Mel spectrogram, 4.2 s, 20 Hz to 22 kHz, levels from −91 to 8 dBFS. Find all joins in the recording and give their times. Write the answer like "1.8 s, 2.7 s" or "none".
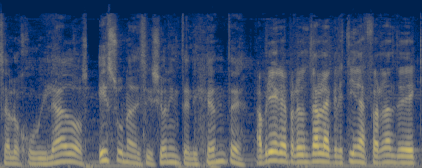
0.9 s, 2.5 s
